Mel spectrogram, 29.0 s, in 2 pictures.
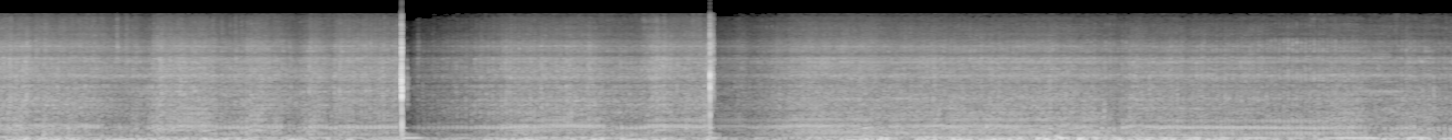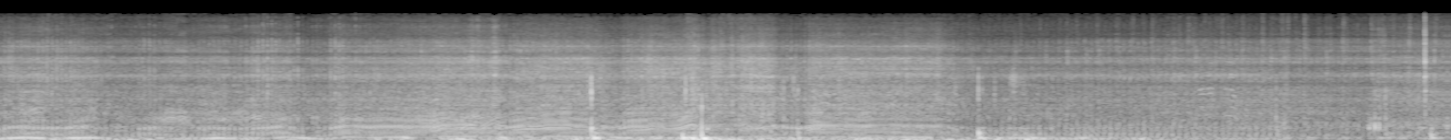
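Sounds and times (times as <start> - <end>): dirt bike engine: 0.0 - 29.0
sharp knocks: 4.0 - 4.3.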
